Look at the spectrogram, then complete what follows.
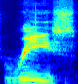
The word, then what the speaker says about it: Rhys: And it's pronounced Reese, of course.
